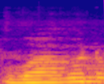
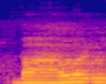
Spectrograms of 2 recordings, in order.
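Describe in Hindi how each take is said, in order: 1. शब्द की शुरुआत v ध्वनि से होती है। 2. शब्द की शुरुआत b ध्वनि से होती है। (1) "वामन बोलना है" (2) "बावन नहीं बोलना है"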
